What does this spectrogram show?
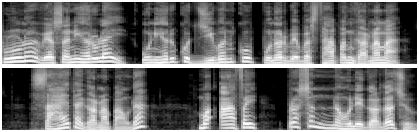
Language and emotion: Nepali, happy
